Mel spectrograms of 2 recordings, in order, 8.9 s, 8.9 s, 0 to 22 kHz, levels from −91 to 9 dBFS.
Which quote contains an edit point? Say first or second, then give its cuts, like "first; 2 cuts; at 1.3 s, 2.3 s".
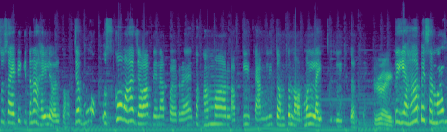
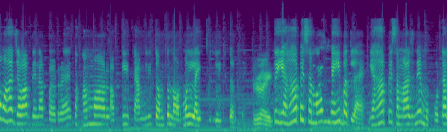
first; 1 cut; at 1.4 s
